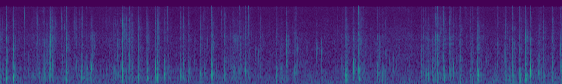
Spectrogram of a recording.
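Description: Fingertips and nails tap and scratch the shrink-wrapped plastic over a pack of green wax tealights in aluminum cups with a paper label. Dense, quick crinkling and crackling clicks come in bright bursts, with quieter scratchy rustling between them.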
